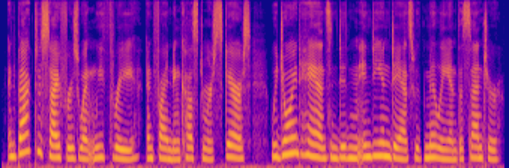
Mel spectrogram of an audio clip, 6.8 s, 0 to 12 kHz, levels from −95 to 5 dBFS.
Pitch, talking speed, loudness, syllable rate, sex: 225 Hz, 210 wpm, -18 LUFS, 5.5 syllables/s, female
